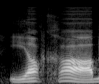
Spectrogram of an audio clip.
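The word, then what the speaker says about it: יעקב: He said, or Yaakov is the way it's pronounced in Hebrew.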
